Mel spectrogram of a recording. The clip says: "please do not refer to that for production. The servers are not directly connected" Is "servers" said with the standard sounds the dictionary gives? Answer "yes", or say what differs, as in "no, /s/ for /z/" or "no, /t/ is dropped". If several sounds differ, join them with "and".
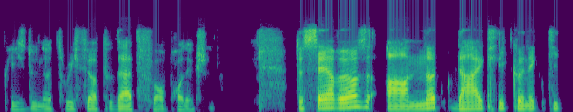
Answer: yes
